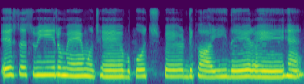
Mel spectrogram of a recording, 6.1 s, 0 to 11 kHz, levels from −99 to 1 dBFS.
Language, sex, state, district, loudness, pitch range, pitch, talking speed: Hindi, male, Madhya Pradesh, Katni, -12 LUFS, 210-255 Hz, 220 Hz, 100 wpm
